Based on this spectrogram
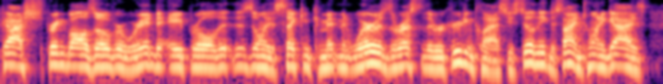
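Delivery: normal talking voice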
